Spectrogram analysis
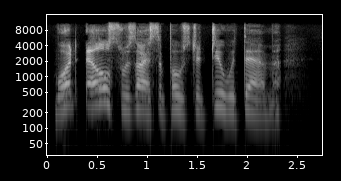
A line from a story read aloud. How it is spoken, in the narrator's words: grumbled the old farmer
